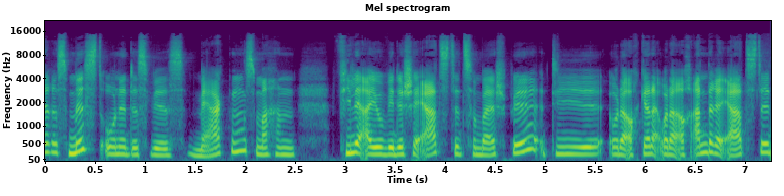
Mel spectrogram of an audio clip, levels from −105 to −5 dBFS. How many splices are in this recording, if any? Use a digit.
0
